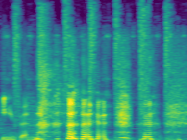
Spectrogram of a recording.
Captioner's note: laughs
